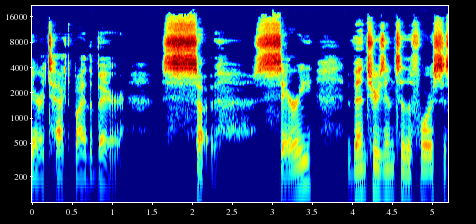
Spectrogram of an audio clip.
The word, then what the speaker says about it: Sari: S-A-R-I. Sorry? – Yeah. I'm gonna say Sari.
